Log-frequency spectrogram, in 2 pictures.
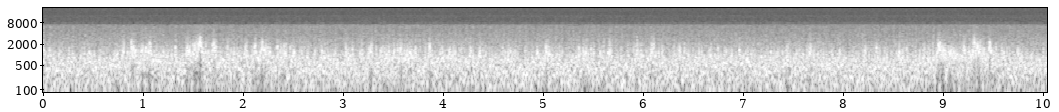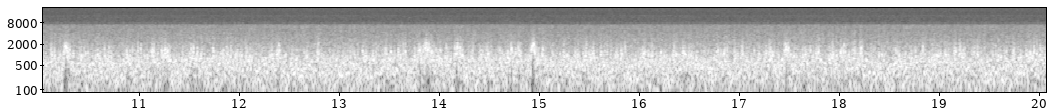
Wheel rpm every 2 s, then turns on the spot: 230, 230, 230, 230, 230, 220, 230, 230, 230, 220.
none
